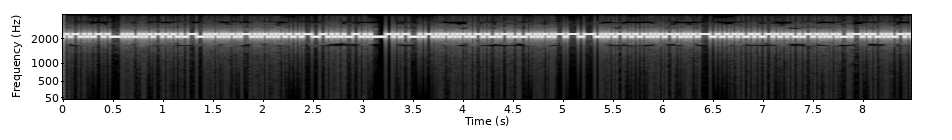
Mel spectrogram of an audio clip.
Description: RTTY, about 45.45 baud. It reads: NAVYS POSSESSION, MASSACHUSETTS IS STILL LARGELY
